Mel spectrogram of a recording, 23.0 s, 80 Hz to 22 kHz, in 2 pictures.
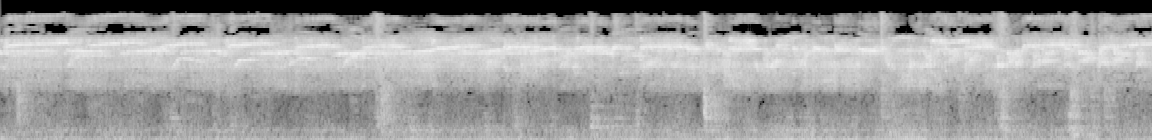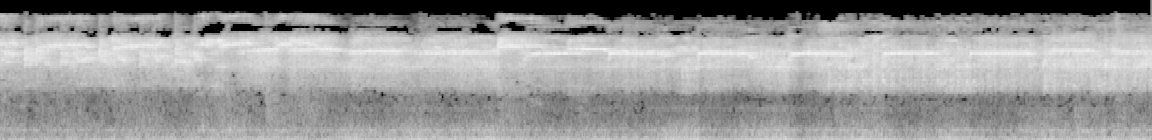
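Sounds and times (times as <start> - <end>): swiftlets chirping: 0.0 - 14.3.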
